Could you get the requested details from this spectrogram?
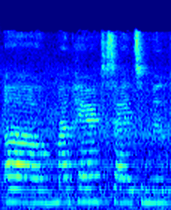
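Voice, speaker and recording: A young woman who grew up in Tanzania, answering interview questions in a soft-spoken, hesitant way. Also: a little high, monotone, measured pace. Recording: echoey room, distant mic, noisy.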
